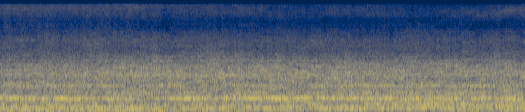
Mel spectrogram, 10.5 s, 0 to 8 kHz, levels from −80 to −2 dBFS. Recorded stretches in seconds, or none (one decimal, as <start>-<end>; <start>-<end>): 0.8-1.8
